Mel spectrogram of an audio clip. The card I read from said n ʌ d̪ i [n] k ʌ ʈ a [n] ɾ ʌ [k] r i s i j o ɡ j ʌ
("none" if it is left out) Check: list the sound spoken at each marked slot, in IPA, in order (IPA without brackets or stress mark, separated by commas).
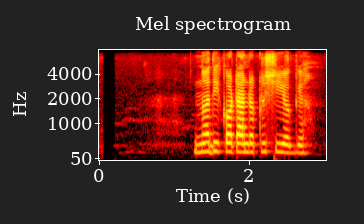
none, n, k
